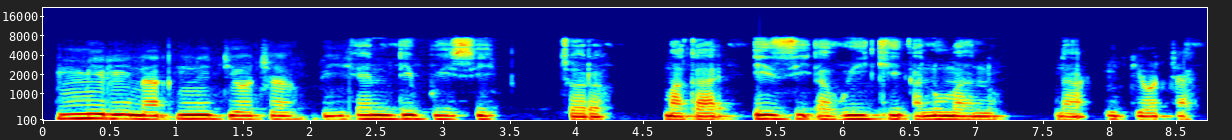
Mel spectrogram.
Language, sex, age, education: Igbo, male, 15-29, tertiary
